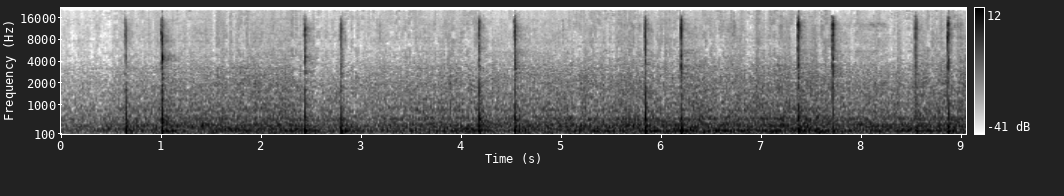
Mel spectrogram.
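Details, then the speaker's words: Six paired finger-percussion taps from the right midclavicular line downward, the note shifting from resonant to dull at the upper liver border; skills-lab abdominal physical examination. "selanjutnya batas atas hepar kita ambil dari meet klavikula menuju ke bawah Dari yang awalnya suaranya Sonor berubah menjadi redup"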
